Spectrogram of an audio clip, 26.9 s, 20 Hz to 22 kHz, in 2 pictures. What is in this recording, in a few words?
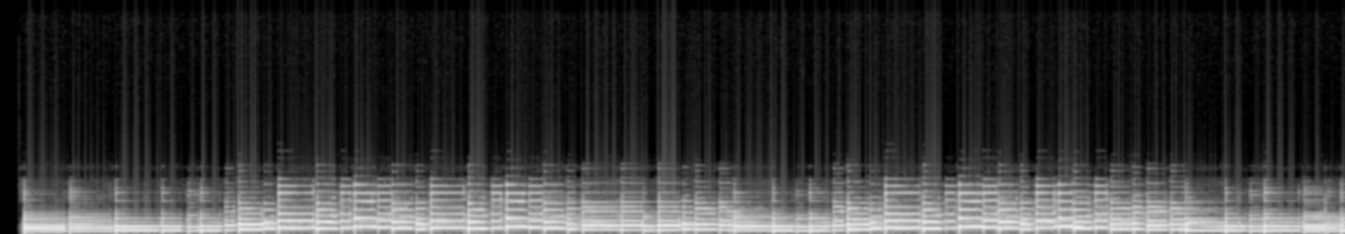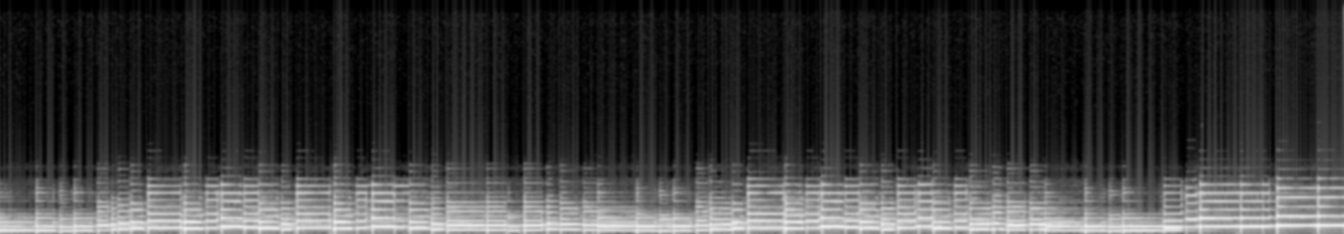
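G major, Irish mandolin; Teresa Halpin's; (4/4); Belmuse EM-190 electric mandolin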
